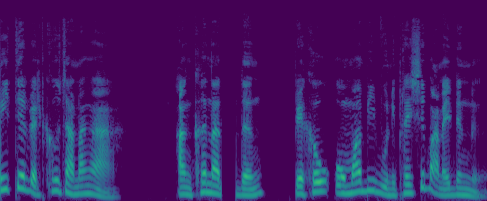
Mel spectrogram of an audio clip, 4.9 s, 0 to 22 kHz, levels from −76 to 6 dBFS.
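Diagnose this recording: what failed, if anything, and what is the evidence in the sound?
Playback's the stage here: at 2.21 s the speech just cuts to silence for 151 ms, then picks up at 2.36 s. That's a playback stall, likely the player starving for data or its thread getting blocked, so output sat silent until it recovered.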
